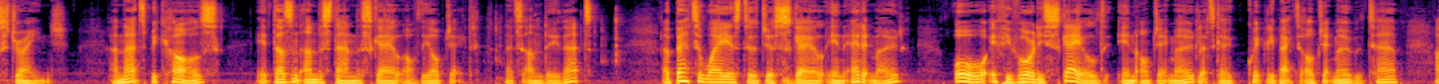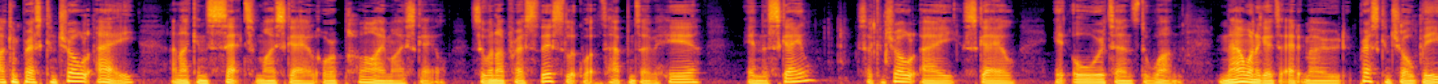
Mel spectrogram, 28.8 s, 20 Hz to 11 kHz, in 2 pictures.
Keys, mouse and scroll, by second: 1.5 click, 5.2 ctrl+z, 12.0 Tab, 15.1 ctrl+a, 23.2 ctrl+a, 27.0 Tab, 28.4 ctrl+b.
